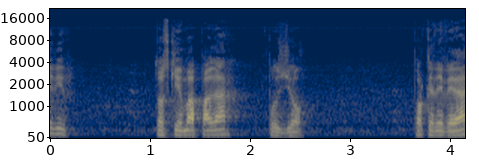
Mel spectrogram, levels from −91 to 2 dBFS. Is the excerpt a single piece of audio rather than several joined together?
no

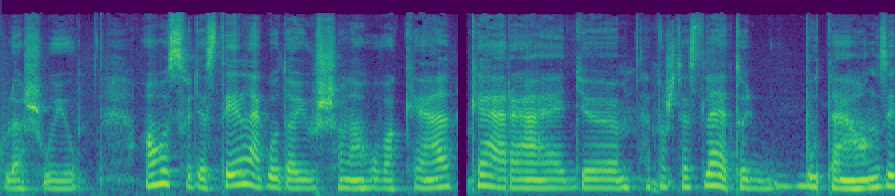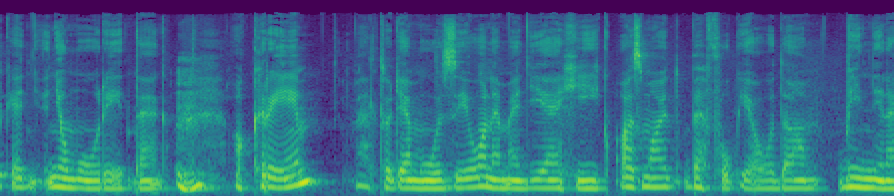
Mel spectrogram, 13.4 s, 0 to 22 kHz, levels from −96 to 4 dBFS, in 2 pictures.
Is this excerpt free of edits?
no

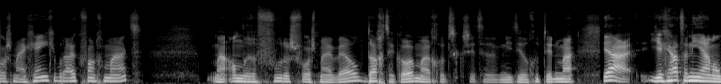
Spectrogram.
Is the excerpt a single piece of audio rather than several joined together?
no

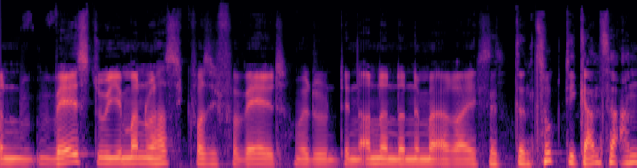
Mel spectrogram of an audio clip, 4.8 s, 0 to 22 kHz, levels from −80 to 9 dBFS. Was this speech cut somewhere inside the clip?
no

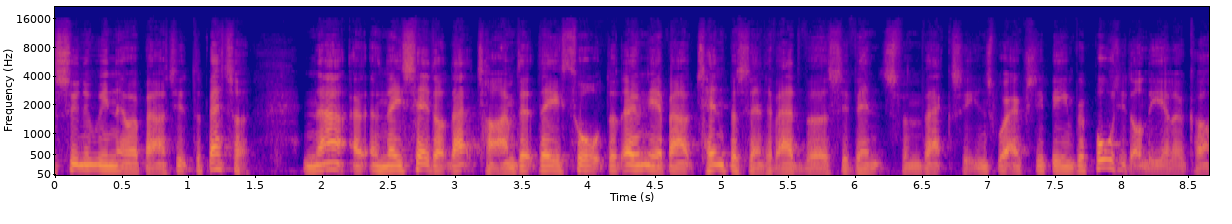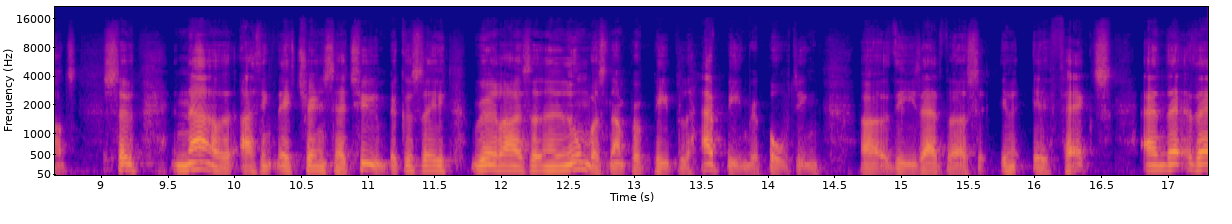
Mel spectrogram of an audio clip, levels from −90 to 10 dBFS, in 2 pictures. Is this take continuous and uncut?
no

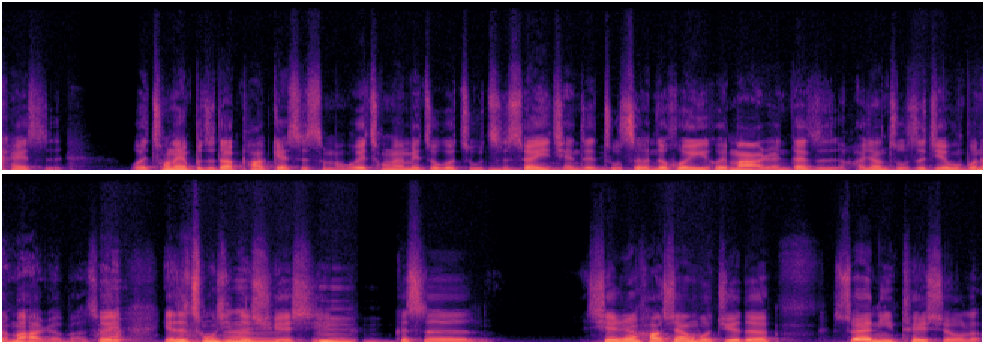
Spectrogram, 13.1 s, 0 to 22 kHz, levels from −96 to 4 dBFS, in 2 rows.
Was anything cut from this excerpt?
yes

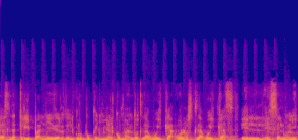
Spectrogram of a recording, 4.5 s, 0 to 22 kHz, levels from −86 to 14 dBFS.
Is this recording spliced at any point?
no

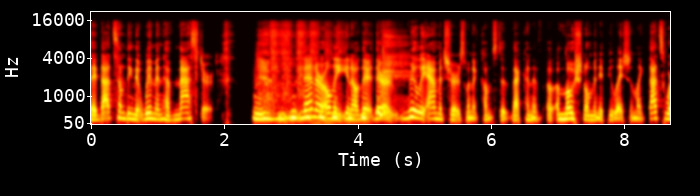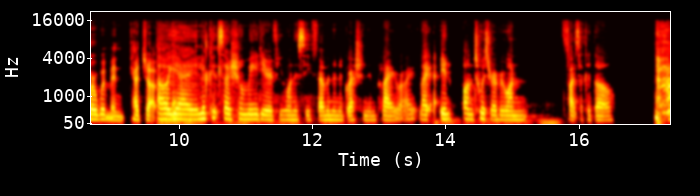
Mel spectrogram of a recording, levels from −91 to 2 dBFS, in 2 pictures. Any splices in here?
no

